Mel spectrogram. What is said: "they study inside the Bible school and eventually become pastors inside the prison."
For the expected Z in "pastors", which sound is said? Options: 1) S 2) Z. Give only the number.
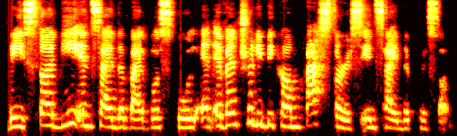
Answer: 1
